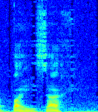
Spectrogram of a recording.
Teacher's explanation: en la sílaba pai se presenta la concurrencia vocálica de una vocal abierta y una vocal cerrada. Entonces, fácilmente podemos encontrar nosotros la presencia del diptongo, teniendo especial cuidado de comprobar de que ambas vocales pertenezcan o estén presentes en la misma sílaba.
